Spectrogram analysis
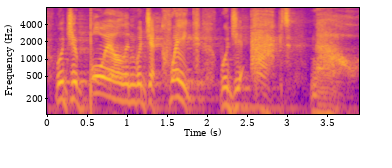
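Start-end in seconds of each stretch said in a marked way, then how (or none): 2.2-3.9 quiet plea. Acted. Quiet pleading repeat.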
